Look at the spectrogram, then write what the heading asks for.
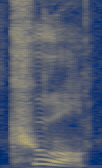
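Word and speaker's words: Kühl: on this also is cool. Believe that's how you pronounce it. K U HL. And the U usually is two little dots.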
